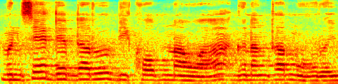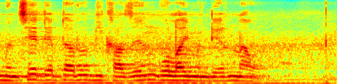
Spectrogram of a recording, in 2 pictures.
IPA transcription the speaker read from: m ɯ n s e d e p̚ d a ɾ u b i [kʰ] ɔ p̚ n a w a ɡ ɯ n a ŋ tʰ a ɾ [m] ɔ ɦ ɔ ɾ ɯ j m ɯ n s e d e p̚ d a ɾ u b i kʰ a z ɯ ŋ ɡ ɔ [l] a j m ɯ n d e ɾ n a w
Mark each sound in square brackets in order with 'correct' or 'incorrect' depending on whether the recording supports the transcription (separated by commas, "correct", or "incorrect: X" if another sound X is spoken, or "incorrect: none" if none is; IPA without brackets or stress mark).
correct, correct, correct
